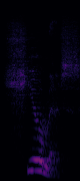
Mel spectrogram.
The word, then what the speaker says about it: humus: brown spongy stuff called humus. Humus. You may want to pronounce it like hummus, like that delicious chickpea.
